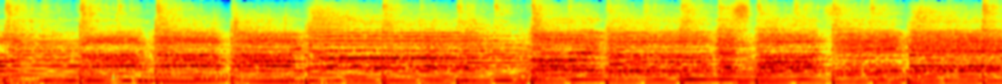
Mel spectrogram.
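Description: Large mixed choir singing a Christian worship song in Russian, full and continuous.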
